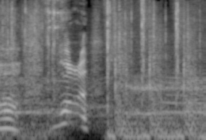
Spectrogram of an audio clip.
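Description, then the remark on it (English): Heavy thuds and bangs as people bang on a door follow a brief burst of voice, the dull pounding continuing in a rough, muffled series. “They're banging on the door now. They're banging on all the doors.”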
